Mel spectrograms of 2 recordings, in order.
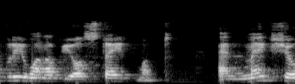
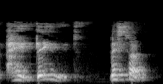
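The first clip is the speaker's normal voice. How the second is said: higher-pitched call to a friend; excited; 7 semitones higher than usual. Acted. Speaker to David on the phone, excited. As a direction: grab his attention with exciting news. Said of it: "you're all excited to hear".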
